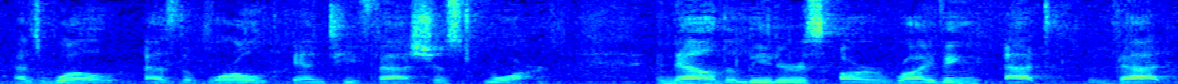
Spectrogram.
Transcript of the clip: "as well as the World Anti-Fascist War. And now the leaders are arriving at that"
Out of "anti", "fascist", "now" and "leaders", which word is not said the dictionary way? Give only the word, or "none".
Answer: none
